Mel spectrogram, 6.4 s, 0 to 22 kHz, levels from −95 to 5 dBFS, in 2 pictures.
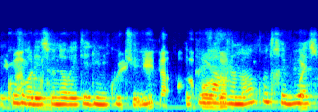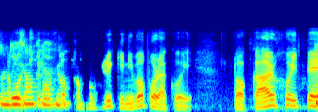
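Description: From 0.0 to 0.6 s, the speech dips by roughly 25 dB. It dips again from 0.93 to 1.97 s, more deeply, by around 40 dB. A third drop follows from 2.96 to 4.25 s, by roughly 30 dB. This is likely speech suppressed in double talk. Both ends spoke together, and the echo canceller mistook the near talker for loudspeaker echo and pulled the level down. The audio is band-limited to 8 kHz by normal call processing.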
